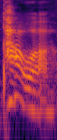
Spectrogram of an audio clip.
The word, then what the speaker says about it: PWR: Da haben wir aber auch Meta und Power. PWR wird Power ausgesprochen, das ist für Kraft, Energie.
